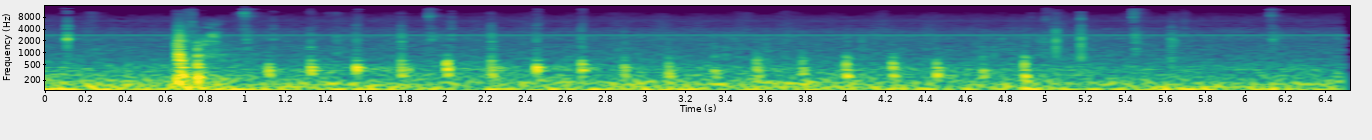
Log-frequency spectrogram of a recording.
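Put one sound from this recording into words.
Small footsteps patter on a wooden floor.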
